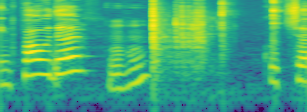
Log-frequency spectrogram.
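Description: Kitchenware clinking against a stainless steel mixing bowl: one sharp clink a little past halfway, then about half a second of bright rattling, with a voice talking around it.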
